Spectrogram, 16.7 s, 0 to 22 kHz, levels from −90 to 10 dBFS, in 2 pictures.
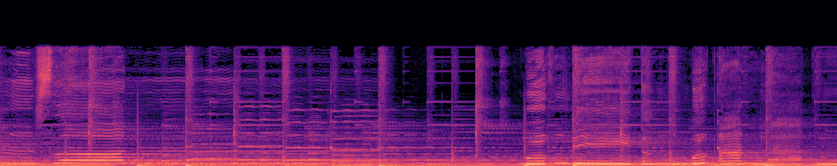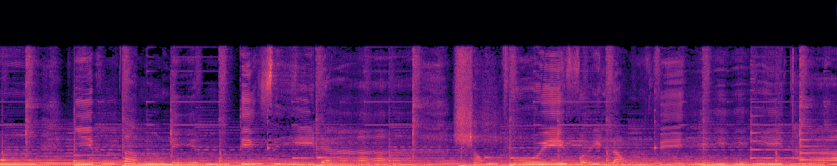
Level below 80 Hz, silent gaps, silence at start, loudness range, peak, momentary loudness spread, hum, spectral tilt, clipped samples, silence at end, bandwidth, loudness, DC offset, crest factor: -24 dBFS; none; 0 s; 5 LU; 0 dBFS; 8 LU; none; -6.5 dB/octave; under 0.1%; 0 s; 16.5 kHz; -18 LUFS; 0.5%; 16 dB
